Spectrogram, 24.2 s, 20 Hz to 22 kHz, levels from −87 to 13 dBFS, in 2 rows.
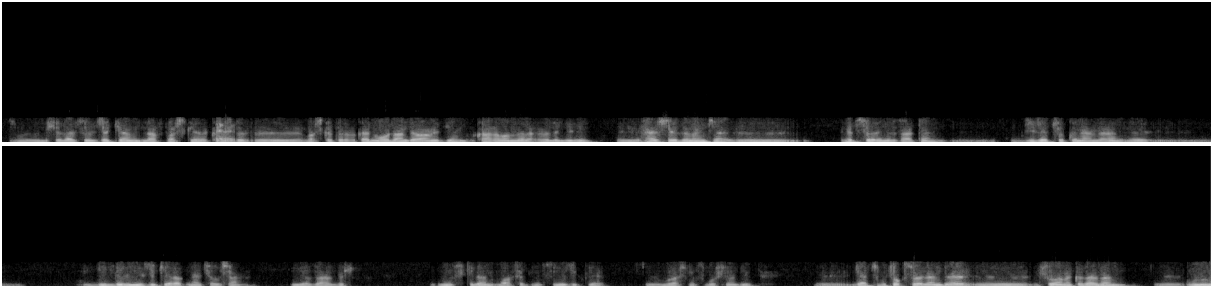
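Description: Tandem speech coding runs through the whole clip: the speech sounds as though it passed through three low-rate speech coders in a row, likely an AMR-type mobile codec, a G.729-type coder and finally GSM full rate, joined by ordinary 64 kbit/s telephone links. Each coder re-encodes the previous one's damage, so the speech is rougher, more muffled and more warbly than one codec would make it, with nothing above 3.8 kHz.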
